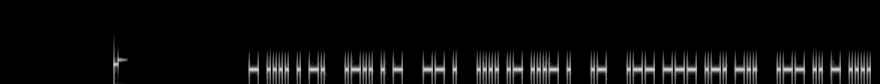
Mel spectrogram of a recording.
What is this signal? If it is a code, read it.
Morse code, heard as a keyed tone, about 40 wpm, 700 Hz. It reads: THEN LET ME HAVE A WORD WITH
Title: Sentences from Top 300 Words 40wpm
